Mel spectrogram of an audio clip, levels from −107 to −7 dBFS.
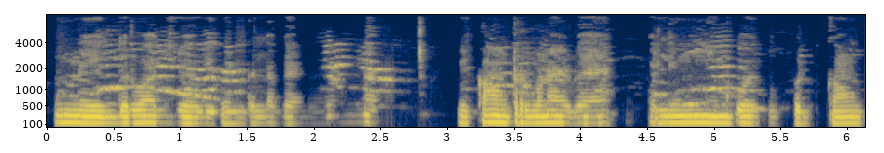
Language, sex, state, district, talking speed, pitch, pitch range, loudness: Rajasthani, male, Rajasthan, Nagaur, 145 wpm, 130 Hz, 125-130 Hz, -20 LUFS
